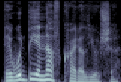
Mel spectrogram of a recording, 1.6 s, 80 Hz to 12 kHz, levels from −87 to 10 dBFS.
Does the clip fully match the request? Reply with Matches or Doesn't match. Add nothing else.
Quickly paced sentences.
Matches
